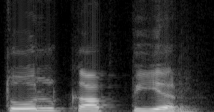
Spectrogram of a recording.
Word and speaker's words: तोलकाप्पियर: हमेशा इसके लेखक पूछे जाते हैं, तो इसके लेखक कौन है, तोलकाप्पियर, तोलकाप्पियर। ठीक है, लिख लो, उच्चारण करो, तोलकाप्पियम के लेखक तोलकाप्पियर।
